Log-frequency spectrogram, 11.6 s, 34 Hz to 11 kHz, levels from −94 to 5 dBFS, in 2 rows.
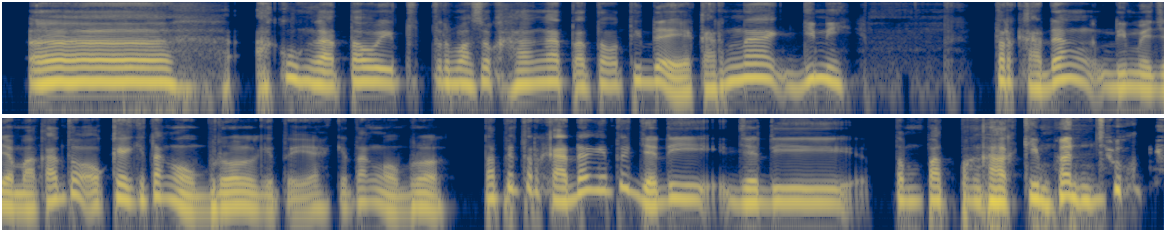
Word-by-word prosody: Eh, 185 Hz, +1 st, +7 dB, 0.4 s
aku 190 Hz, +9 st, -2 dB
nggak 160 Hz, -4 st, +2 dB
tahu 185 Hz, 0 st, +4 dB
itu 195 Hz, -, -14 dB
termasuk 175 Hz, -1 st, -1 dB
hangat 170 Hz, +3 st, +1 dB
atau 155 Hz, +2 st, -4 dB
tidak 185 Hz, 0 st, -1 dB
ya -, -, -4 dB
karena 195 Hz, -, +1 dB
gini, 195 Hz, +1 st, -1 dB, 0.7 s
terkadang 190 Hz, +2 st, -1 dB
di 140 Hz, 0 st, -2 dB
meja 130 Hz, -3 st, 0 dB
makan 110 Hz, +8 st, -2 dB
tuh -, -, -2 dB
oke 175 Hz, +6 st, 0 dB
kita 165 Hz, +5 st, -2 dB
ngobrol 120 Hz, -, 0 dB
gitu 105 Hz, -1 st, -10 dB
ya, 95 Hz, +5 st, -8 dB
kita 120 Hz, +6 st, -9 dB
ngobrol, 110 Hz, -3 st, -3 dB, 0.2 s
tapi 180 Hz, +11 st, -3 dB
terkadang 260 Hz, -2 st, 0 dB
itu 270 Hz, +3 st, -3 dB
jadi 170 Hz, -, 0 dB
jadi 150 Hz, 0 st, -1 dB, 0.5 s
tempat 160 Hz, 0 st, -1 dB
penghakiman 160 Hz, +3 st, +3 dB
juga. 270 Hz, -, -2 dB
165 Hz, 165 wpm, -21 LUFS, 140-185 Hz, 0.7 s, Eh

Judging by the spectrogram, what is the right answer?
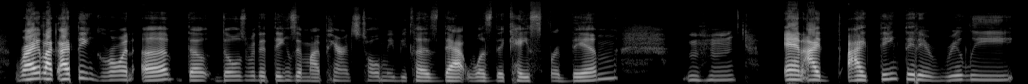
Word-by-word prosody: Right? 235 Hz, +5 st, +7 dB
Like, 250 Hz, -3 st, +7 dB
I 240 Hz, +1 st, +10 dB
think 265 Hz, -8 st, -6 dB
growing 205 Hz, +3 st, -4 dB
up, 205 Hz, +6 st, +2 dB
tho 190 Hz, -1 st, -4 dB
those 195 Hz, +2 st, -9 dB
were 195 Hz, -, -14 dB
the 190 Hz, -1 st, -9 dB
things 190 Hz, 0 st, -9 dB
that 185 Hz, -2 st, -7 dB
my 165 Hz, -1 st, -7 dB
parents 175 Hz, -2 st, -11 dB
told 185 Hz, -1 st, -13 dB
me 180 Hz, -1 st, -18 dB
because 170 Hz, -1 st, -7 dB
that 165 Hz, -1 st, +1 dB
was 165 Hz, -1 st, -9 dB
the 165 Hz, -1 st, -9 dB
case 165 Hz, 0 st, -7 dB
for 165 Hz, -2 st, -14 dB
them. 185 Hz, -, -5 dB, 0.7 s
Mhm. 205 Hz, +1 st, -15 dB, 0.5 s
And 220 Hz, -1 st, +8 dB
I 205 Hz, -1 st, +7 dB, 0.2 s
I 200 Hz, 0 st, +3 dB
think 250 Hz, +3 st, -8 dB
that 230 Hz, -1 st, -3 dB
it 200 Hz, -3 st, -5 dB
really 205 Hz, +3 st, -12 dB
195 Hz, 180 wpm, -23 LUFS, 175-215 Hz, 0.7 s, I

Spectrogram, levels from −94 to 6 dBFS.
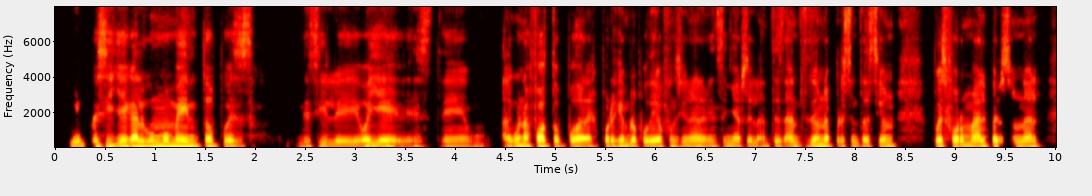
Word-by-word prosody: Y, 205 Hz, +2 st, -4 dB
pues, 140 Hz, -7 st, -5 dB
si 130 Hz, -2 st, -3 dB
llega 125 Hz, +1 st, +6 dB
algún 135 Hz, +1 st, +1 dB
momento, 140 Hz, 0 st, +2 dB
pues 110 Hz, -5 st, -4 dB, 0.4 s
decirle, 105 Hz, -3 st, -7 dB
oye 150 Hz, -7 st, -1 dB
este 100 Hz, -2 st, -12 dB, 0.3 s
alguna 120 Hz, +3 st, -1 dB
foto 130 Hz, +1 st, +5 dB
por 105 Hz, -3 st, +3 dB
por -, -, 0 dB
ejemplo, 120 Hz, -1 st, 0 dB
podría 105 Hz, 0 st, +2 dB
funcionar 105 Hz, -1 st, -6 dB
enseñársela 100 Hz, 0 st, -7 dB
antes 125 Hz, -6 st, -7 dB
antes 110 Hz, -, -5 dB
de 120 Hz, -, +2 dB
una 120 Hz, -1 st, +2 dB
presentación, 110 Hz, 0 st, -5 dB, 0.4 s
pues, -, -, +5 dB
formal, 105 Hz, +1 st, +2 dB
personal. 105 Hz, +5 st, -1 dB
115 Hz, 155 wpm, -23 LUFS, 105-135 Hz, 0.4 s, llega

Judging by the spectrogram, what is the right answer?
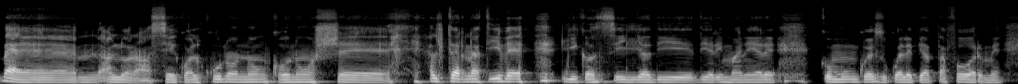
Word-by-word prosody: Beh, 105 Hz, -7 st, +3 dB
mh, 110 Hz, -1 st, -4 dB
allora 105 Hz, -4 st, 0 dB
se 110 Hz, +5 st, 0 dB
qualcuno 110 Hz, +4 st, 0 dB
non 120 Hz, -1 st, -1 dB
conosce 110 Hz, -3 st, 0 dB, 0.4 s
alternative 130 Hz, -1 st, +3 dB, 0.3 s
gli 120 Hz, -6 st, 0 dB
consiglio 115 Hz, -1 st, +1 dB
di 110 Hz, -2 st, 0 dB
di 115 Hz, +1 st, -2 dB
rimanere 110 Hz, 0 st, -2 dB, 0.4 s
comunque 120 Hz, 0 st, 0 dB
su 115 Hz, -3 st, -4 dB
quelle 110 Hz, 0 st, +1 dB
piattaforme, 105 Hz, -1 st, -1 dB
110 Hz, 100 wpm, -20 LUFS, 105-120 Hz, 0.4 s, Beh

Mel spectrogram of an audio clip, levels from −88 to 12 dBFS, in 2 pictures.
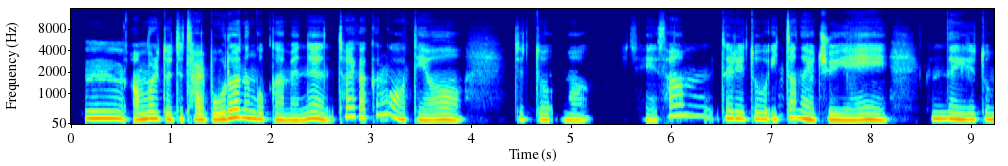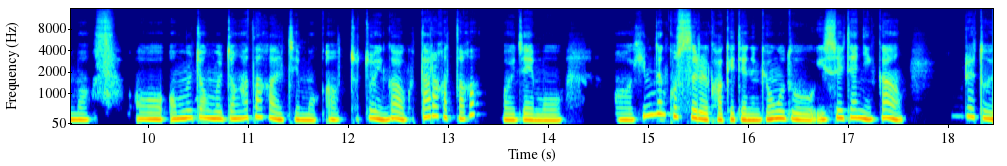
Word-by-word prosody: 음. 225 Hz, -1 st, +4 dB
아무래도 205 Hz, +2 st, +3 dB
이제 180 Hz, 0 st, -3 dB
잘 185 Hz, 0 st, +1 dB
모르는 230 Hz, +6 st, +4 dB
곳 195 Hz, -1 st, 0 dB
가면 185 Hz, +2 st, +2 dB
차이가 280 Hz, +3 st, -4 dB
큰 330 Hz, +8 st, -11 dB
것 290 Hz, -6 st, -4 dB
같아요. 180 Hz, -1 st, +1 dB, 0.5 s
이제 205 Hz, -, -7 dB
또 185 Hz, -1 st, -2 dB
막 175 Hz, +1 st, -3 dB, 0.5 s
이제 170 Hz, -1 st, -4 dB
사람들이 255 Hz, -, -4 dB
또 200 Hz, +1 st, -2 dB
있잖아요 210 Hz, 0 st, +1 dB
주위에. 175 Hz, 0 st, +3 dB, 0.4 s
근데 210 Hz, -1 st, +1 dB
이제 190 Hz, 0 st, +3 dB
또 200 Hz, -2 st, -3 dB
막 185 Hz, -1 st, +1 dB, 0.5 s
어 200 Hz, -1 st, +1 dB
어물쩍어물쩍하다가 225 Hz, +2 st, 0 dB
이제 190 Hz, 0 st, 0 dB
뭐 175 Hz, -1 st, 0 dB
'아 190 Hz, -, -2 dB
저쪽인가?' 205 Hz, 0 st, 0 dB
하고 195 Hz, 0 st, -1 dB
따라갔다가 265 Hz, +1 st, -4 dB, 0.2 s
뭐 185 Hz, -3 st, +1 dB
이제 180 Hz, 0 st, +1 dB
뭐 165 Hz, 0 st, 0 dB, 0.6 s
어 180 Hz, -1 st, +1 dB
힘든 325 Hz, -, -3 dB
코스를 255 Hz, -, +1 dB
가게 185 Hz, 0 st, -1 dB
되는 175 Hz, -2 st, +3 dB
경우도 200 Hz, -3 st, +2 dB
있을 195 Hz, +5 st, +1 dB
테니까 230 Hz, -3 st, +1 dB, 0.5 s
아무래도 270 Hz, -7 st, -2 dB
200 Hz, 315 characters per minute, -22 LUFS, 185-230 Hz, 0.6 s, 음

